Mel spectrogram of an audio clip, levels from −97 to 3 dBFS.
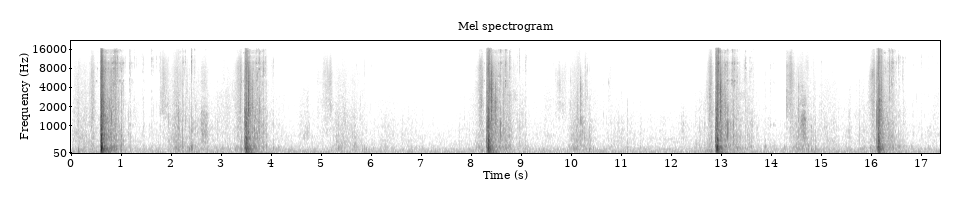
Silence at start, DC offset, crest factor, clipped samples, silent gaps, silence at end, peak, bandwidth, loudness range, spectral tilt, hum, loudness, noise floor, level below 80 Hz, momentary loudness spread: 0.6 s; under 0.1%; 34 dB; under 0.1%; none; 1.15 s; -6 dBFS; 16.5 kHz; 11 LU; -5 dB/octave; none; -31 LUFS; -73 dBFS; -62 dBFS; 32 LU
